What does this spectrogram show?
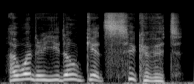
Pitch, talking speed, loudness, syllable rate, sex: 200 Hz, 245 wpm, -18 LUFS, 5.3 syllables/s, male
